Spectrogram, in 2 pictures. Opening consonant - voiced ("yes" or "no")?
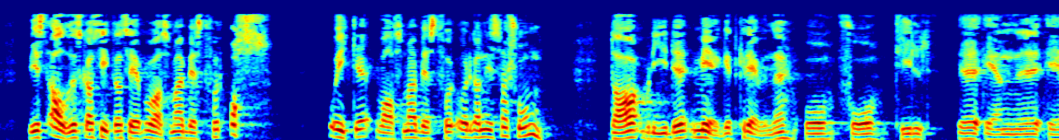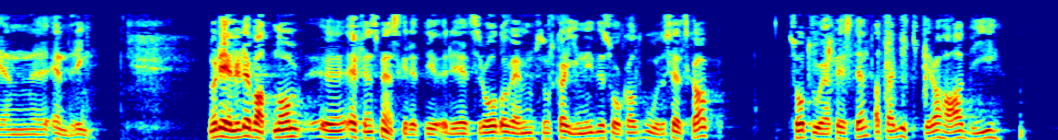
yes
